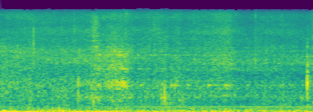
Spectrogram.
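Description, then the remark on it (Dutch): Food sizzles steadily in a frying pan, a continuous crackling hiss with small pops scattered throughout, and no one speaking. “Eh, ja, ik hoor hem al lekker gaan.”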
